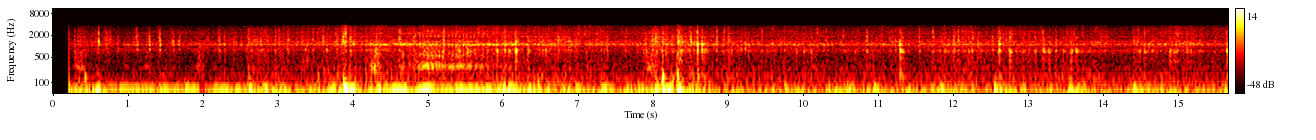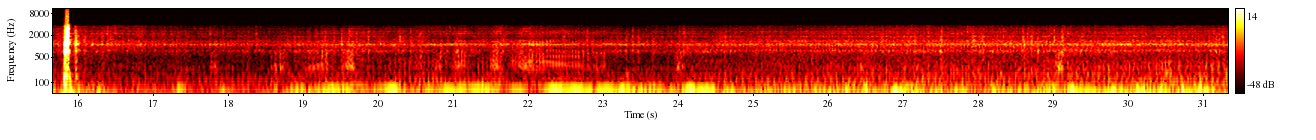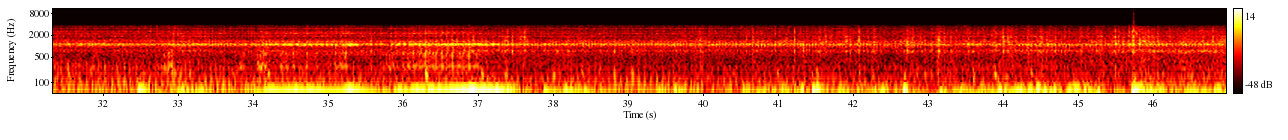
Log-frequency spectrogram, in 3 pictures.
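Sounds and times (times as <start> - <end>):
motorcycle engine running: 0.2 - 46.9
scattered clatter: 0.2 - 46.9
wind rumble on microphone: 0.2 - 46.9.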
